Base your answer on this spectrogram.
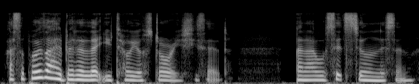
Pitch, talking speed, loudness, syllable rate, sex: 210 Hz, 270 wpm, -18 LUFS, 7.1 syllables/s, female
